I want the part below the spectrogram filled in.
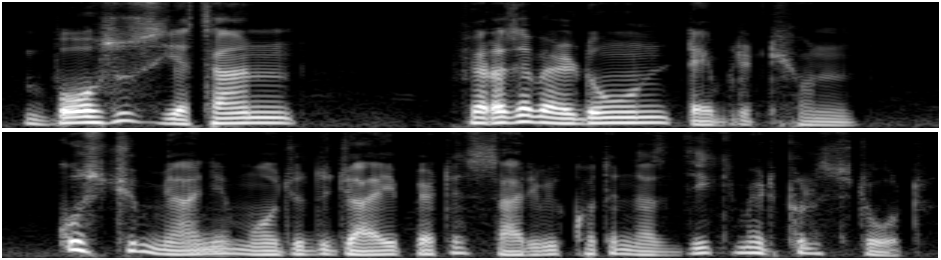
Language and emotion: Kashmiri, neutral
